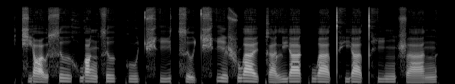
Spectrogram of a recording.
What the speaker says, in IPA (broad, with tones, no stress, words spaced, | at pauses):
t͡ɕjɑ̰˨˩ʊ̯sɹ̩˥˧xwɑ˥˩ŋsɹ̩˥ ku˧˥ t͡ɕʰi˧˥t͡sɹ̩˨˩t͡ɕʰi˥˧ ʂwa˥˩ɪ̯kä˩ljä˥ kwä˥˧t̪ʰjä˥˩t̪ʰi˥ŋ ʂa˧˥n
